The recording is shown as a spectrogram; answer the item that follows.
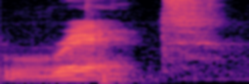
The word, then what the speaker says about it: write: then right becomes writing now right has a silent w at the beginning of it so we want to write rit and then in if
